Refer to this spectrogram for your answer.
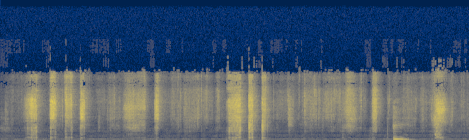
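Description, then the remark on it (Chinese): A sneeze followed by several short, breathy bursts of nose blowing, close and fairly loud, with brief pauses between the sharp hissing gusts. “打个喷嚏，突然想擤鼻涕。”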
